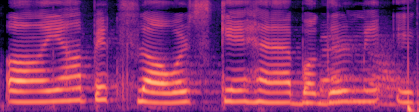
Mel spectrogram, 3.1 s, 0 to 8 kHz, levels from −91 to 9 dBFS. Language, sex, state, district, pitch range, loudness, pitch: Hindi, female, Bihar, West Champaran, 275-295 Hz, -15 LUFS, 285 Hz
